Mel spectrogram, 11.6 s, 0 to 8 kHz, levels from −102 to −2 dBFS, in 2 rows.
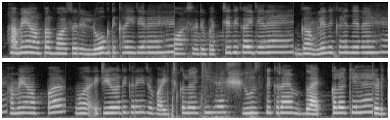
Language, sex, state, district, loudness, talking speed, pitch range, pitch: Hindi, female, Chhattisgarh, Balrampur, -29 LUFS, 235 wpm, 265-305 Hz, 290 Hz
